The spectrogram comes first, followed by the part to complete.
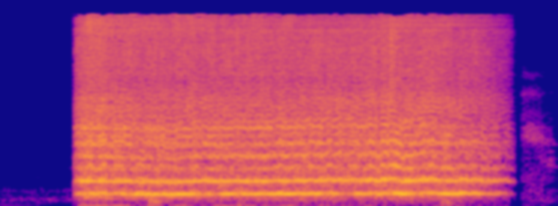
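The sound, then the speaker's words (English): A loud, steady bee buzz sound effect, played to start the 'bee or not the bee' game, drones continuously for about three seconds, unbroken, with a slight wavering hum before it cuts off abruptly. No one speaks. “now is a great time for us to play the bee or not the bee.”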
